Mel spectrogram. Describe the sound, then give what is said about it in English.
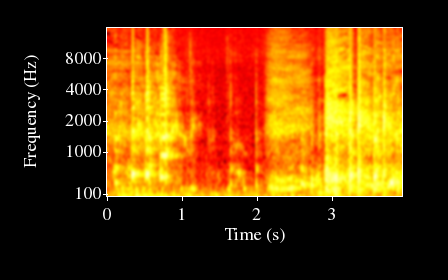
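Harsh, hoarse coughing, a quick cluster of rough coughs, a brief lull of throaty breathing, then another loud, raspy burst of coughing. “My real hoarse cough voice is really helping with it.”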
